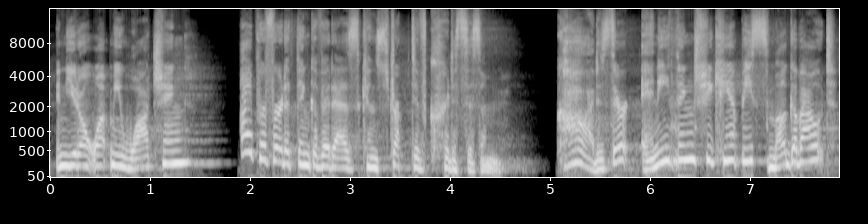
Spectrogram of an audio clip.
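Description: An actress voicing a sarcastic, sharp-tongued, bookish young half-demon woman in scripted video game dialogue, with a dry delivery. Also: medium pitch, big pitch swings, normal speed, long reverb tail. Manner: dry, sardonic.

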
